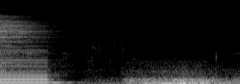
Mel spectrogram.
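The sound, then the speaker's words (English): A brief musical tone cuts off, then a deep, heavy thunderclap from a gigantic thunderstorm outside builds and rolls on, low and booming, with no voices. “There's an absolutely gigantic thunderstorm outside. Really? Yeah. Nice. Like one of the biggest thunderclaps I've ever heard.”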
